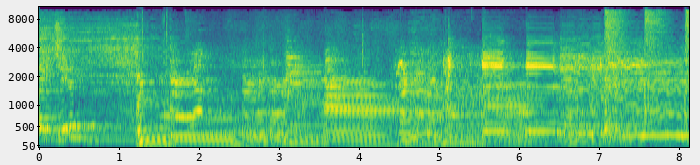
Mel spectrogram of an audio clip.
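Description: Live rock band with electric guitars and bass playing loud, the guitars and bass coming in together about a second in and holding long chords.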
